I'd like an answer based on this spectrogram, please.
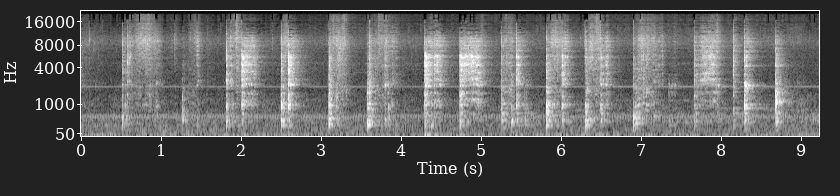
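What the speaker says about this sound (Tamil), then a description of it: "இப்போ இதை நல்லா கலந்து விட்டுட்டு" A spoon scrapes and stirs roasted wheat semolina in a pot over high flame in quick, repeated strokes, with faint clinks against the metal and no voices.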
